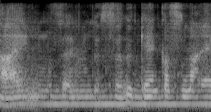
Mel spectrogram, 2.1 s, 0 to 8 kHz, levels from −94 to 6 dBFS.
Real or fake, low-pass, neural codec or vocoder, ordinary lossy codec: fake; 7.2 kHz; codec, 16 kHz, 4.8 kbps, FACodec; none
